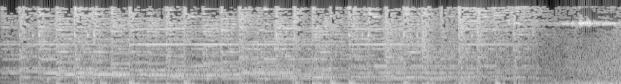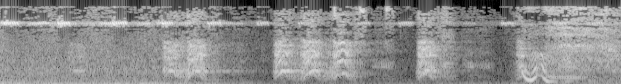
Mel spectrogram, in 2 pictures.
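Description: Dogs barking at midnight: several sharp barks in short bursts over a steady, high chirping of crickets, following a louder, denser opening passage.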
